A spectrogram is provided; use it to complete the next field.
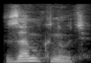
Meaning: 1. to close (by connecting) 2. to surround 3. to create a closed circuit, to short-circuit 4. to lock
- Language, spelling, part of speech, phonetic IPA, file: Russian, замкнуть, verb, [zɐmkˈnutʲ], Ru-замкнуть.ogg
